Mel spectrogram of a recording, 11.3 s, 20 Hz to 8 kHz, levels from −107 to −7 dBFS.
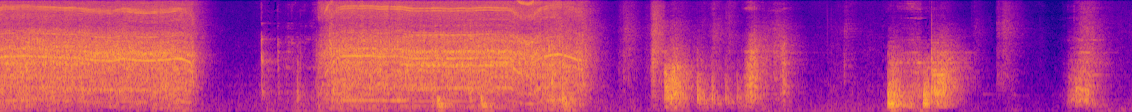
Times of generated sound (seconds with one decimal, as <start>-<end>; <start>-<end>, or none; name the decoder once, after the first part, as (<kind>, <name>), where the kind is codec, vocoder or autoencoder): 5.8-8.1 (vocoder, Vocos); 10.0-10.9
